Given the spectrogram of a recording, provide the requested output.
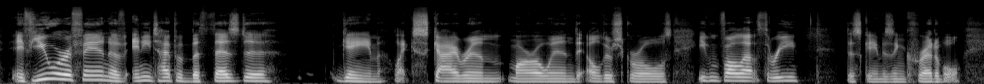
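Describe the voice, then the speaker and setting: A man's unremarkable speaking voice, pitched fairly high, moderately paced, with ordinary pitch variation. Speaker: guest movie podcaster. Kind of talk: casual chat.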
